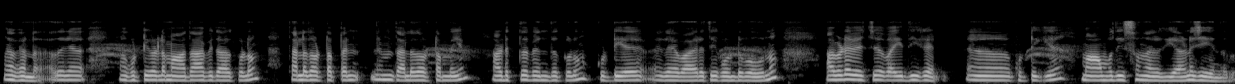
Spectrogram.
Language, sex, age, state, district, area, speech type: Malayalam, female, 30-45, Kerala, Idukki, rural, spontaneous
